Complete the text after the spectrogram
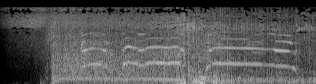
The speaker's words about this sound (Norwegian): Der hadde vi lyden av... Ja, det var en hane. Det var en hane.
